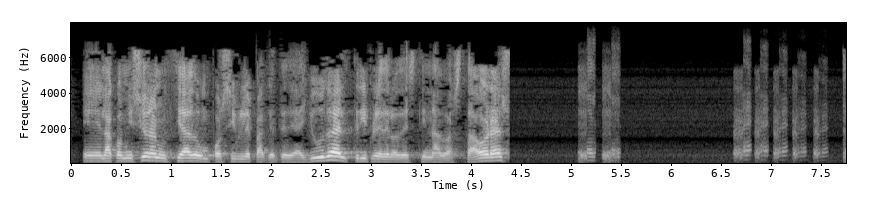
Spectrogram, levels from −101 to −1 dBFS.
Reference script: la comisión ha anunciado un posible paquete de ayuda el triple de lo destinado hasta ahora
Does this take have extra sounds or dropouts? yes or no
yes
